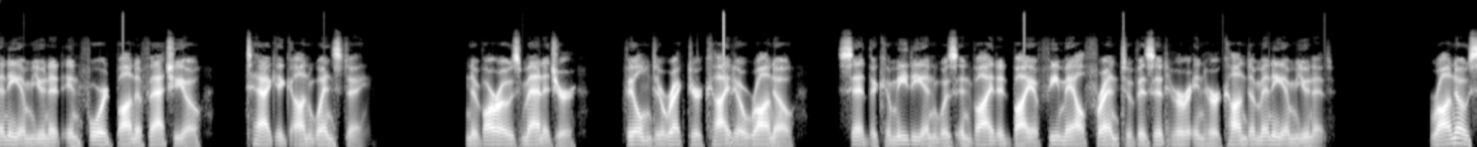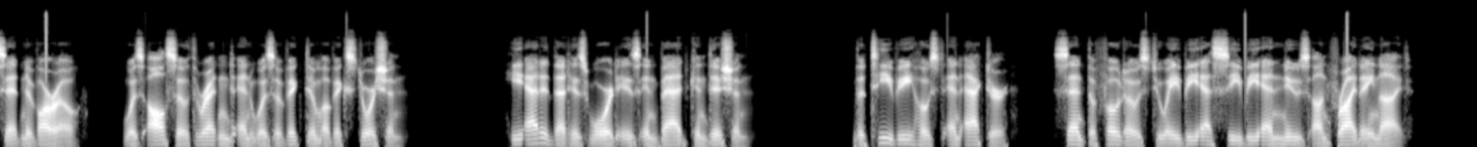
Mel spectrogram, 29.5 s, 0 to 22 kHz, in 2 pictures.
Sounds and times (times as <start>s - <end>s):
Speech: 0.0s - 3.8s, 4.7s - 13.4s, 14.3s - 18.9s, 19.8s - 22.4s, 23.3s - 28.9s.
